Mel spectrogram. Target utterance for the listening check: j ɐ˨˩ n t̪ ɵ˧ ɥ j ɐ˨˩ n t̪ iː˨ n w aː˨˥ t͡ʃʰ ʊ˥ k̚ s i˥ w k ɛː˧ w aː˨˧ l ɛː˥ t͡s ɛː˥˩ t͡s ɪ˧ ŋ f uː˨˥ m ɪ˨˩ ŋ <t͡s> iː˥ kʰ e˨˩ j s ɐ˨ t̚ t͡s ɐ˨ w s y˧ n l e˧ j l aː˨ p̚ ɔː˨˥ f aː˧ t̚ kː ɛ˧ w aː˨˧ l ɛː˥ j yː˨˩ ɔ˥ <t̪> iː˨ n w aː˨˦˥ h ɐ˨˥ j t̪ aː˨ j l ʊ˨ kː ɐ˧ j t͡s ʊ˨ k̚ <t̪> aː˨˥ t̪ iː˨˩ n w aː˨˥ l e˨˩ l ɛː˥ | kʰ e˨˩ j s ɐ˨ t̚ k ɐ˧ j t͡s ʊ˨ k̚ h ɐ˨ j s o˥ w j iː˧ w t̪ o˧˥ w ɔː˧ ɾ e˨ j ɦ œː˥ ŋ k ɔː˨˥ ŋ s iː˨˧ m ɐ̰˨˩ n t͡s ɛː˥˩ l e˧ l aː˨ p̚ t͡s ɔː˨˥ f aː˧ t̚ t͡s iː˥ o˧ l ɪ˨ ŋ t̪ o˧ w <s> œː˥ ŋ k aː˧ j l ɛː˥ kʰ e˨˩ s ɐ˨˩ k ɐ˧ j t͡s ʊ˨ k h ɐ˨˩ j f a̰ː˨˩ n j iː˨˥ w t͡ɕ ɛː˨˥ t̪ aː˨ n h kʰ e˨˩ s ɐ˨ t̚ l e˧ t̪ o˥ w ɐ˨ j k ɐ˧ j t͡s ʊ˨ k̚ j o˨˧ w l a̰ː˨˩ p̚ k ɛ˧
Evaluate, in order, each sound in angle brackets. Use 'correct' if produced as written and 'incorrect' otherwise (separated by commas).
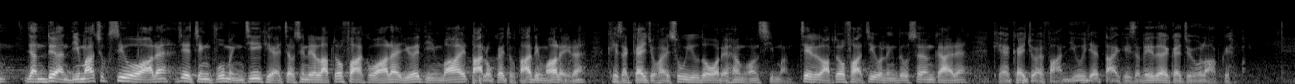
correct, correct, correct, correct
